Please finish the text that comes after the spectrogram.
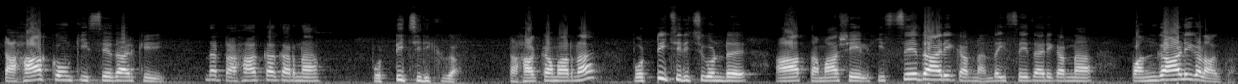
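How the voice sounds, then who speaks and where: A man with a Malayali accent, his voice pitched a little high, teaches a Hindi lesson phrase by phrase. He reads a line, translates it, then asks questions to check it, in a patient classroom rhythm.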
